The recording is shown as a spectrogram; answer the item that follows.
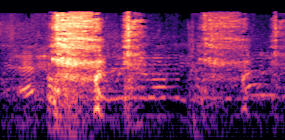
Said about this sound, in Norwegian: Nemlig hostingen pga. astma. Uh, det plager ham så mye at en konkurranseform som Tour de Ski har blitt for tungt. Hosting mellom konkurranser og på kvelden og natten er så slitsomt at han tror dette blir hans siste tur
